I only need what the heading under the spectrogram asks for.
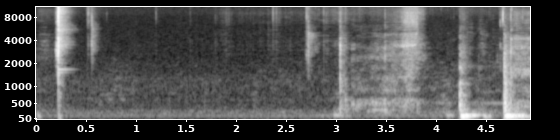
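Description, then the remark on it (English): A lighter is flicked: a sharp click and a fainter second one, then a soft hissing rustle followed by two more crisp strikes near the end. No one speaks. “Let me light it.”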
